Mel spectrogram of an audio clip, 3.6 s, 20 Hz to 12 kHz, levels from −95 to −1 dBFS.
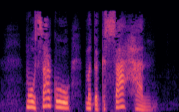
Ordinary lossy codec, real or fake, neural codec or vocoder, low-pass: MP3, 32 kbps; fake; codec, 16 kHz in and 24 kHz out, 0.8 kbps, FocalCodec, streaming, 65536 codes; 10.8 kHz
